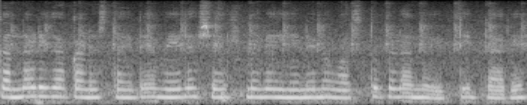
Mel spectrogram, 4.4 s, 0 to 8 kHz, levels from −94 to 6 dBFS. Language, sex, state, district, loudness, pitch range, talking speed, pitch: Kannada, female, Karnataka, Raichur, -14 LUFS, 155-240 Hz, 125 wpm, 230 Hz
